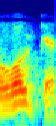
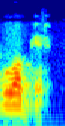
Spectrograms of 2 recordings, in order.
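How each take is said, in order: First: The word is said with an L sound. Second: The word is said without an L sound. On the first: This is the plain Spanish reading. "en cristiano" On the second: This is the English pronunciation. "en inglés la L no se produce, no se pronuncia, entonces walker"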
